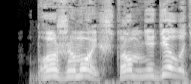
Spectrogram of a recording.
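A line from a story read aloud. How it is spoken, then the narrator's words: Desperate exclamation. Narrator (Russian): воскликнул незнакомец в порыве отчаяния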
